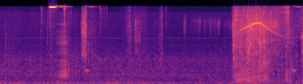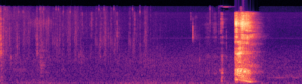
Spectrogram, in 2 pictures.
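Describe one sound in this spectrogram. Electronic scanner tones chime and sweep in short bursts.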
